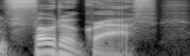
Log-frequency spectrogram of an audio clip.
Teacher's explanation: In a strong syllable, like the fo in photograph, that vowel is super clear and pronounced.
